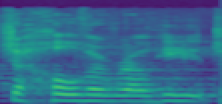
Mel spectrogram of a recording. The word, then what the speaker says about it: Jehovah Rohi: The phrase, "The Lord is my shepherd," is Yahweh Rohi in Hebrew. You may have also heard it pronounced Jehovah Rohi. Jehovah and Yahweh are just two different ways of pronouncing the personal name for God.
